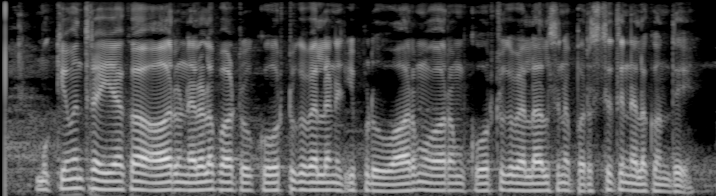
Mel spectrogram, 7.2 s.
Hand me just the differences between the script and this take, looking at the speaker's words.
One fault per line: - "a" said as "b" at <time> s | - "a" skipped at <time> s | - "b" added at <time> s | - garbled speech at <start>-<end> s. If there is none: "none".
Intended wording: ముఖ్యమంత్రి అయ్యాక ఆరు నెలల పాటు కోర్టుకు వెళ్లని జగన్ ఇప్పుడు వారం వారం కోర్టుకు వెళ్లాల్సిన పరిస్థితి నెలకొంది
- "జగన్" skipped at 3.4 s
